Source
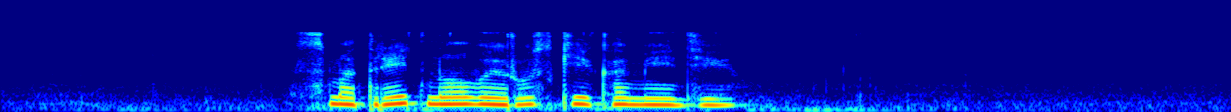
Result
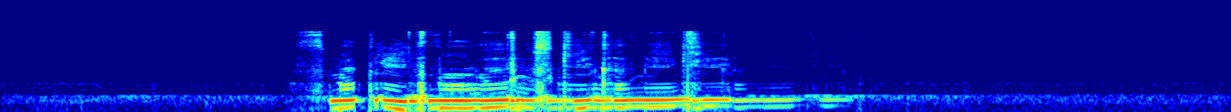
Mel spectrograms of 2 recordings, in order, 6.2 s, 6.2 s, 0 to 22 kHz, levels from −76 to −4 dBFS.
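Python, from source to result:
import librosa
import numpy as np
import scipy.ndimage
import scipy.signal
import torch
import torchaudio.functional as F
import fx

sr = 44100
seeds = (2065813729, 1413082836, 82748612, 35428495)

y = fx.band_invert(x, sr, width_hz=500)
y = y + 10.0 ** (-15.5 / 20.0) * np.pad(y, (int(596 * sr / 1000.0), 0))[:len(y)]
y = fx.sustainer(y, sr, db_per_s=35.0, at=(2.01, 3.65))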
